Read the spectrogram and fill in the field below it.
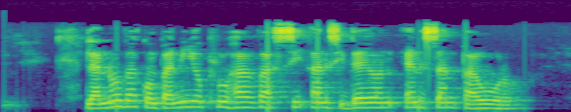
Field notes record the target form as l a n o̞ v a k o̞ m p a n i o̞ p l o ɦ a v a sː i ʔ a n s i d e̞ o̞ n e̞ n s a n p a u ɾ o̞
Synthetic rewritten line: l a n o̞ v a k o̞ m p a n i o̞ p l u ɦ a v a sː i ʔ a n s i d e̞ o̞ n e̞ n s a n p a u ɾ o̞

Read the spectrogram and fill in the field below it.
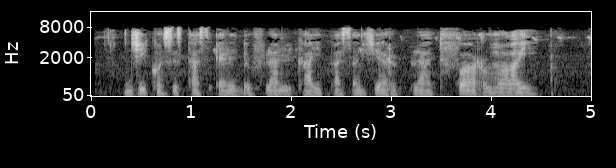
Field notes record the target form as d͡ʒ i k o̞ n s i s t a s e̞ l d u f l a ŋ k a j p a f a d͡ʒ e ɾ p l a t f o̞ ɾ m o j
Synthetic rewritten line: d͡ʒ i k o̞ n s i s t a s e̞ l d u f l a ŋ k a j p a s a d͡ʒ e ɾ p l a t f o̞ ɾ m o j

